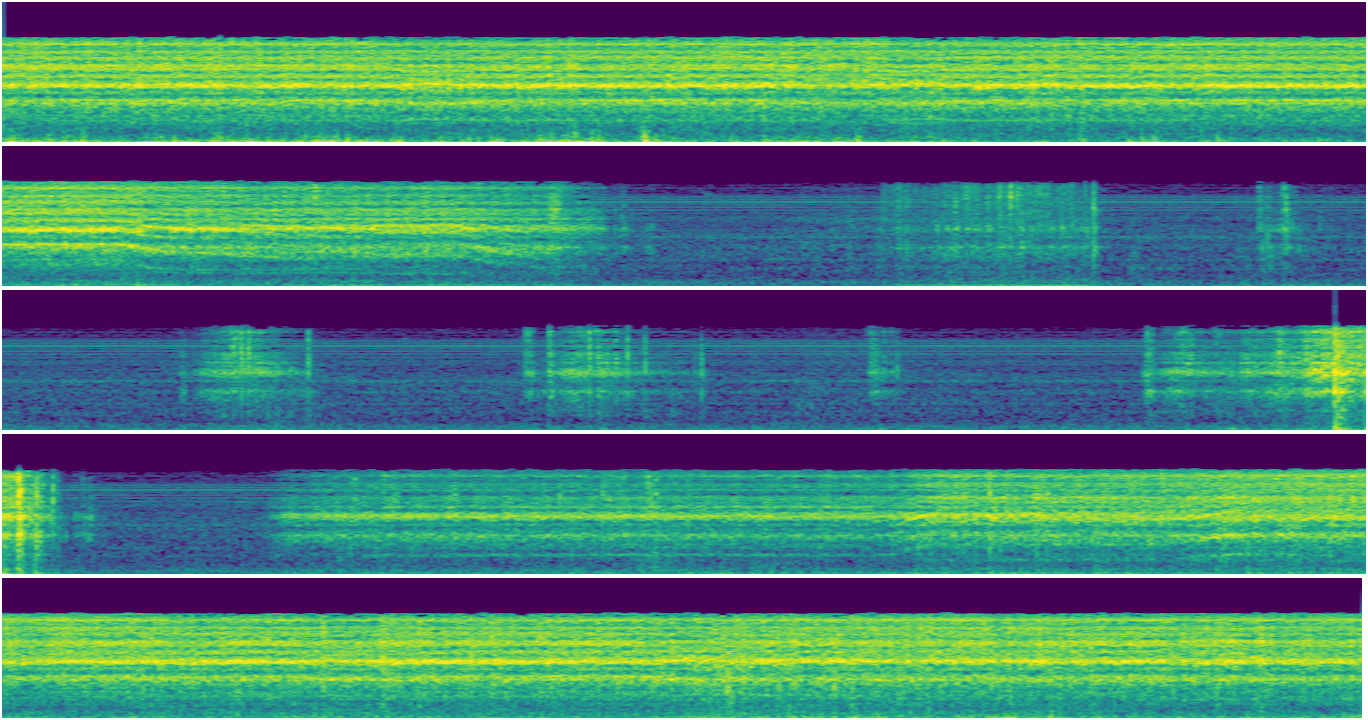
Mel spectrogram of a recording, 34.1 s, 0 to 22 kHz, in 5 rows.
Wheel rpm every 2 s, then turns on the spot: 160, 160, 160, 160, 90, 10, 0, 10, 10, 0, 0, 60, 80, 140, 160, 160, 160.
10-12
